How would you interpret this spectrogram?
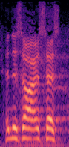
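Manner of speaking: ordinary delivery, nothing marked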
